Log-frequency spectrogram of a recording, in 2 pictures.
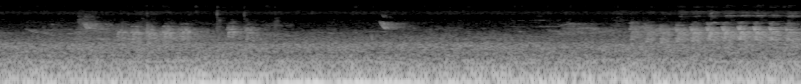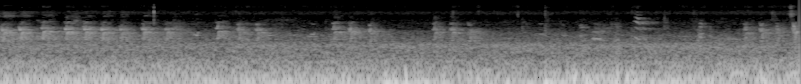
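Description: Birds chirping and calling in short bursts, with a run of rapid chattering about five seconds in, over a steady low rumble.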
